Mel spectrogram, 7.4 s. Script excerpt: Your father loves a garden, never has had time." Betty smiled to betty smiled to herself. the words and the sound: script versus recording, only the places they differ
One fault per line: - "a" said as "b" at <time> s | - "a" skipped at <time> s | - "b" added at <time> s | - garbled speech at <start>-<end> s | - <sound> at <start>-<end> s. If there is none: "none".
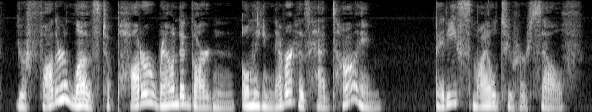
- "to potter round" added at 1.3 s
- "only he" added at 3.0 s
- "betty smiled to" skipped at 6.4 s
